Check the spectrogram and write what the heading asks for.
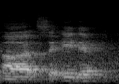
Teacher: Seediq, you have to open your mouth wide and make a kind of K or G sound. But it's not made in the same place that a K or G sound is made. It's made with your uvula.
